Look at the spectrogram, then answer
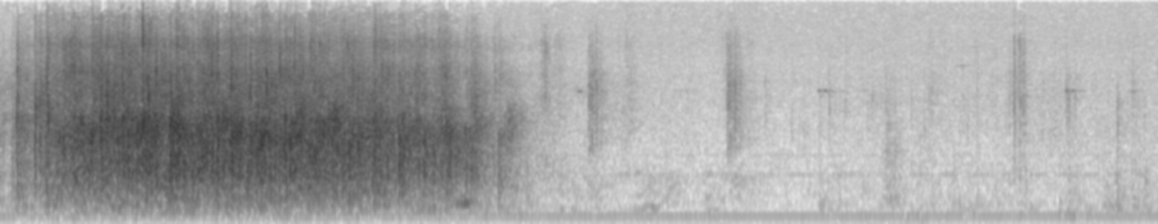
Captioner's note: applause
